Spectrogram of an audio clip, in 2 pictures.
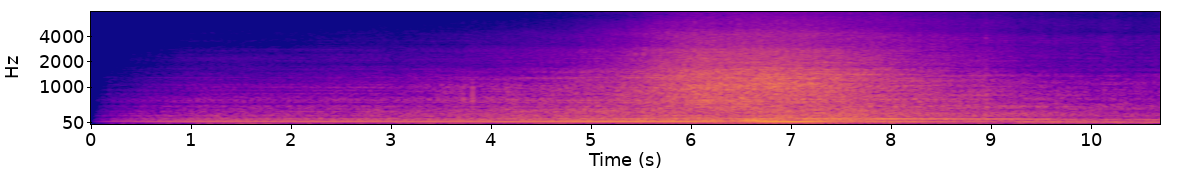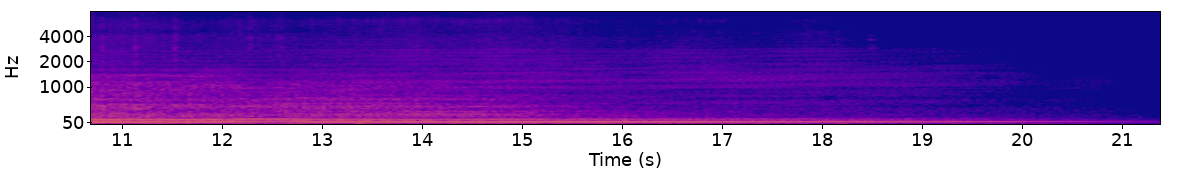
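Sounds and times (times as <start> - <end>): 
telephone repair truck passing by: 0.2 - 20.0.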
